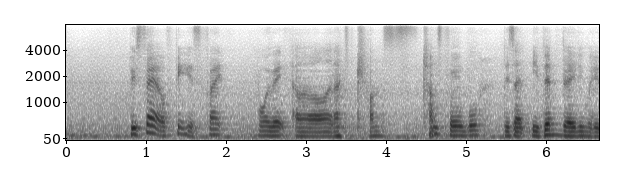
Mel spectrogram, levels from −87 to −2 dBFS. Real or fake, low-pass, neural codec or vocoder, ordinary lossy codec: fake; none; codec, 16 kHz, 0.5 kbps, FunCodec, trained on Chinese and English, 25 frames a second; none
